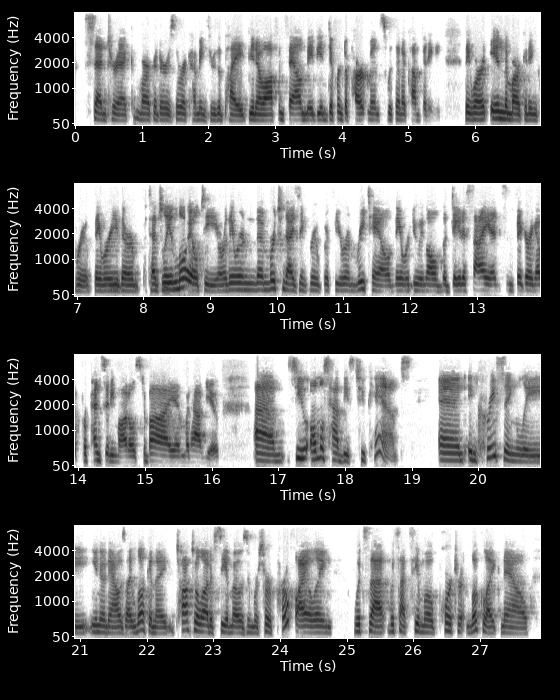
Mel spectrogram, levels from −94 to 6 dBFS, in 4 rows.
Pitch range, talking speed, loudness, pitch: 155-185 Hz, 210 wpm, -16 LUFS, 165 Hz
